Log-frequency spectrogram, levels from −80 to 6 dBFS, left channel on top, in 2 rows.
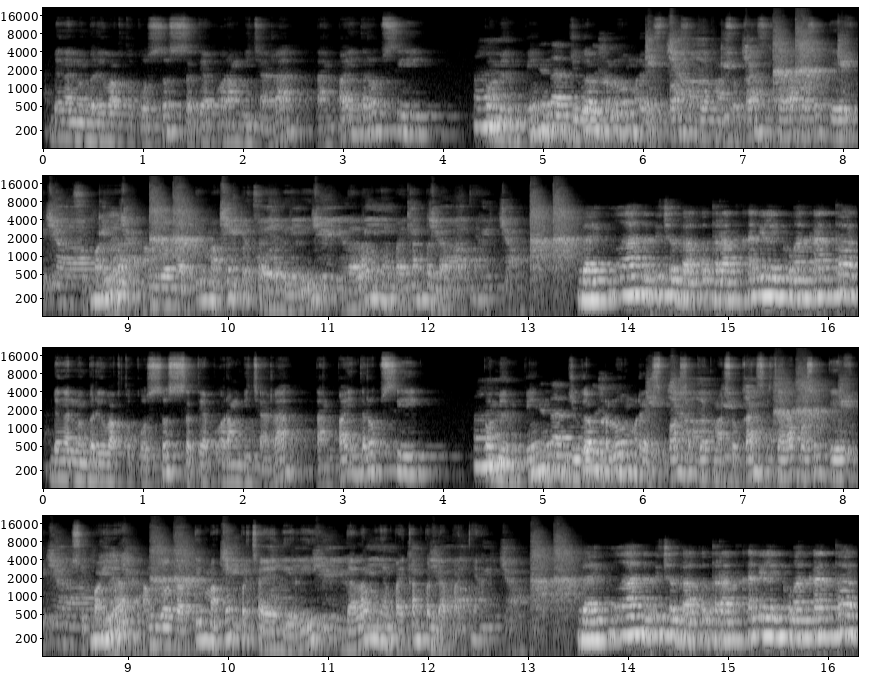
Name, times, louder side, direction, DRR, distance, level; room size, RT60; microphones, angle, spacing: voice 1, 0.1-3.8 4.4-8.1 8.4-12.6, right 3 dB, 75° right, 4 dB, 0.4 m, -24 dB
voice 2, 4.3-4.6 5.1-5.6 8.6-8.9 13.5-16.2, equal, 10° right, -7 dB, 0.8 m, -18 dB
Singing, 6.0-13.6, left 2 dB, 35° left, 0.6 m, -28 dB
2.7 x 2.3 x 2.2 m, 0.88 s
head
